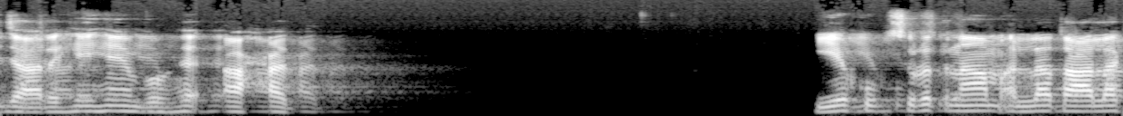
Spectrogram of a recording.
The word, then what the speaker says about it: احد: سے تعلق رکھتا ہے۔ تلفظ اور اعراب: احد، الف پر زبر، ہا پر زبر، دال پر جزم۔ معنی: اپنی ذات و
